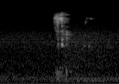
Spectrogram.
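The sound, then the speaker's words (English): Someone chews food: one short, crisp smacking burst followed by a fainter second one, quiet and with no talking. “What are you eating? Chew that up.”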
